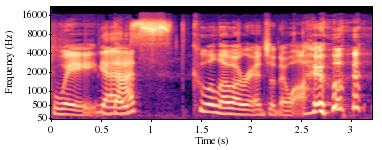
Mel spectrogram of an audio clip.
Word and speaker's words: Kualoa Ranch: So it was filmed at Kualoa Ranch.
